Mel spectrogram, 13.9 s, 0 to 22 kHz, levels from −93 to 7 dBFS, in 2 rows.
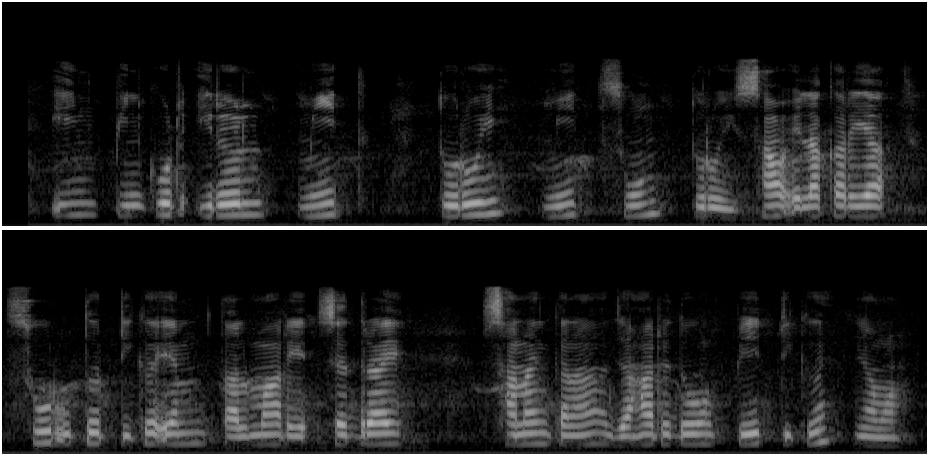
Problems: constant background noise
